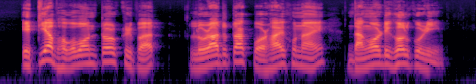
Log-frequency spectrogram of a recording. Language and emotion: Assamese, neutral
